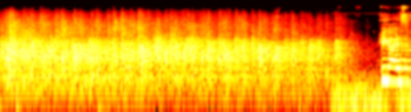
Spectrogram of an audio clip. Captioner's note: audience cheering and applauding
